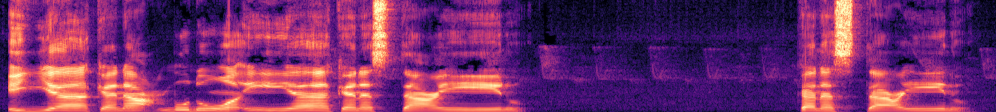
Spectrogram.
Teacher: نون کے اوپر جو پیش ہے وہ تھوڑا سا ہلکا ادا کرنا پڑے گا، لیکن قریب بیٹھنے والے سمجھ سکتے ہیں، دور بیٹھنے والے کو ایسا ہی لگے گا جیسے ساکن ہی کیا ہے، وقف بالاسکان ہی کیا۔ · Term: وقف بالروم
